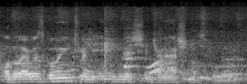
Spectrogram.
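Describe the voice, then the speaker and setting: Brief: young Canadian man, easygoing rambling talk, loud crowd noise behind him. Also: mid-range voice, fast talker. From Eastern Canada. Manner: relaxed, rambling, lots of "like". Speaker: interview guest. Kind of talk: casual conversational interview.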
